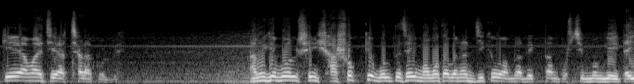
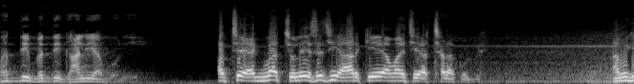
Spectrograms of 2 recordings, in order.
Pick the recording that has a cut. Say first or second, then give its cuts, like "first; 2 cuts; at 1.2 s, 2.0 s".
second; 1 cut; at 2.2 s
